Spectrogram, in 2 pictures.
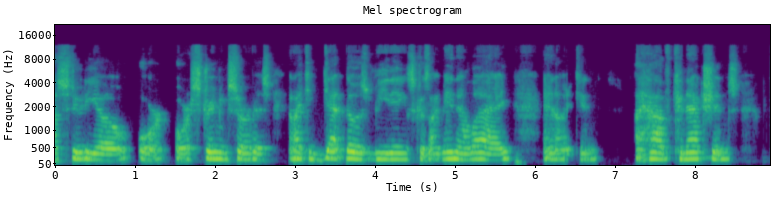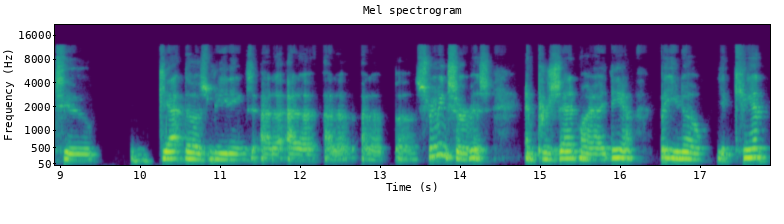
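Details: Adult male Hollywood producer who survived a heart attack and aphasia, and who could not speak after these health crises; he himself remarks that his aphasia is audible here. Finding: aphasia.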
